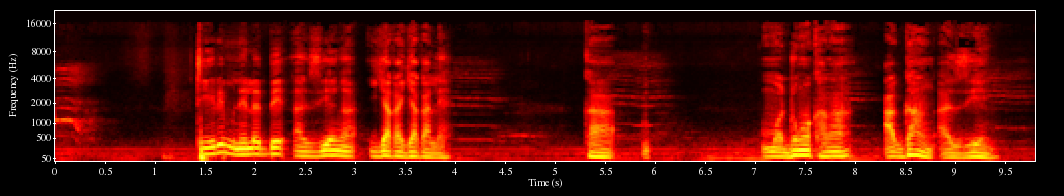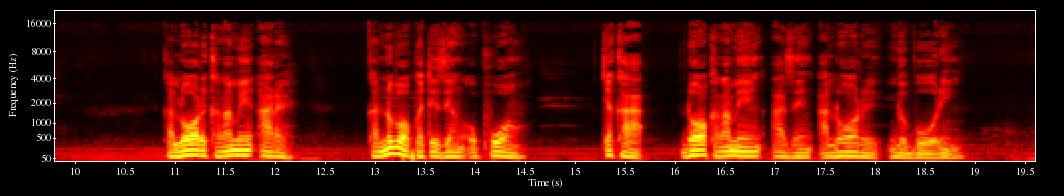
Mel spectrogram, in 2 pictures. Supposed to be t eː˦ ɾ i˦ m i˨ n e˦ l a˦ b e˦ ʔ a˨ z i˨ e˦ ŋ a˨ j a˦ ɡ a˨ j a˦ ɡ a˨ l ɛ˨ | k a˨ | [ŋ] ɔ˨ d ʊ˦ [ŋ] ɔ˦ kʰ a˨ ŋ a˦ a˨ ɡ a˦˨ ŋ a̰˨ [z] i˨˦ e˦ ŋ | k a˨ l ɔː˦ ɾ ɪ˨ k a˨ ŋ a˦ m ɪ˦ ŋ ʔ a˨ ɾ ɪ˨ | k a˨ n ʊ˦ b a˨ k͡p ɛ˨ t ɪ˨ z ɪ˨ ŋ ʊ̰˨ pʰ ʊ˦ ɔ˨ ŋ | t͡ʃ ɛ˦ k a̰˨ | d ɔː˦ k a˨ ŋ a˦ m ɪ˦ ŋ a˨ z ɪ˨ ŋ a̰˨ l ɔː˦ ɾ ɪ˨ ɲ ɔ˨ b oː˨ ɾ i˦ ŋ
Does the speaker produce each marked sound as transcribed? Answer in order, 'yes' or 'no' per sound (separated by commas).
no, yes, yes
